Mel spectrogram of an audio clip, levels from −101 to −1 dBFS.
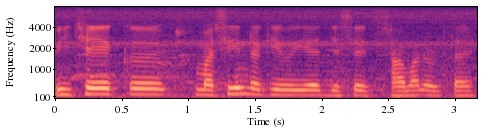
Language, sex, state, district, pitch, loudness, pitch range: Hindi, male, Jharkhand, Sahebganj, 165 Hz, -24 LUFS, 155-180 Hz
